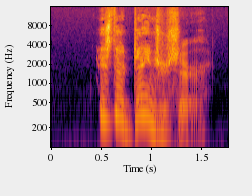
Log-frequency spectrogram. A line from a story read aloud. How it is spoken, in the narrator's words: gasped Johnson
